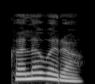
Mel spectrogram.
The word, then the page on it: ಕಲವರ: kalavara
